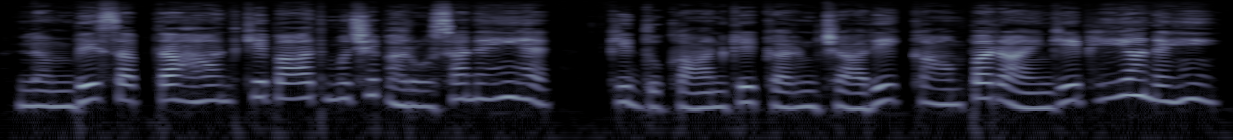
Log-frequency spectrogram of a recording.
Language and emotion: Hindi, fearful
